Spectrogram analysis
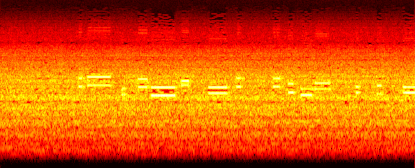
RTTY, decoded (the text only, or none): none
